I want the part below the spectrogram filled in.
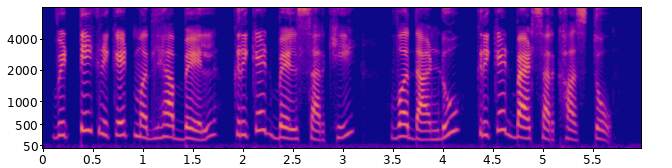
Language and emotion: Marathi, neutral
